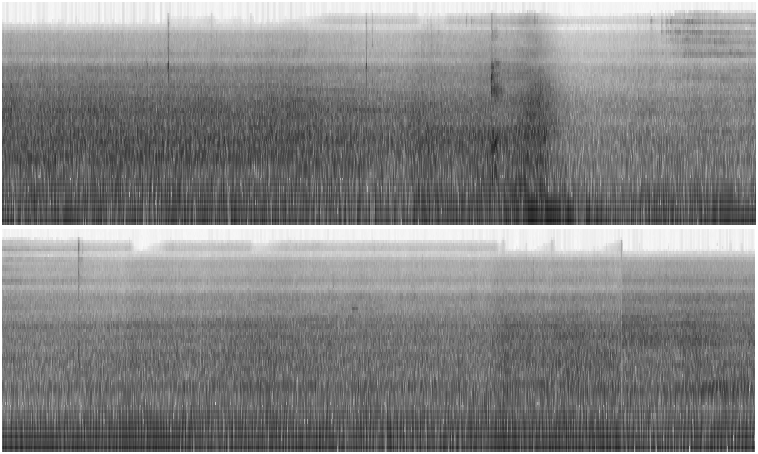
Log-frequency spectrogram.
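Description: Honda scooter riding at road speed: steady wind and road noise on the handlebar-mounted microphone over the engine. About ten seconds in a brief loud whoosh falls in pitch, and after it the noise settles lower and steadier.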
